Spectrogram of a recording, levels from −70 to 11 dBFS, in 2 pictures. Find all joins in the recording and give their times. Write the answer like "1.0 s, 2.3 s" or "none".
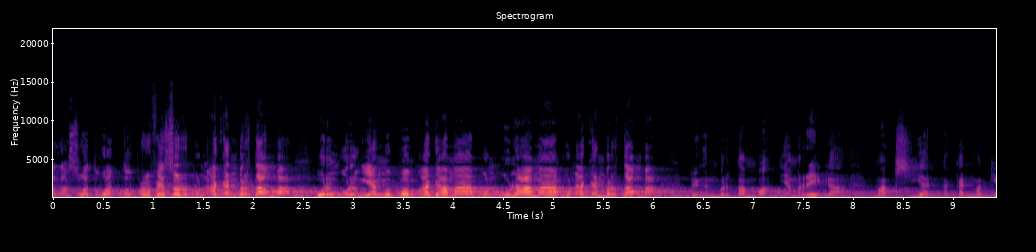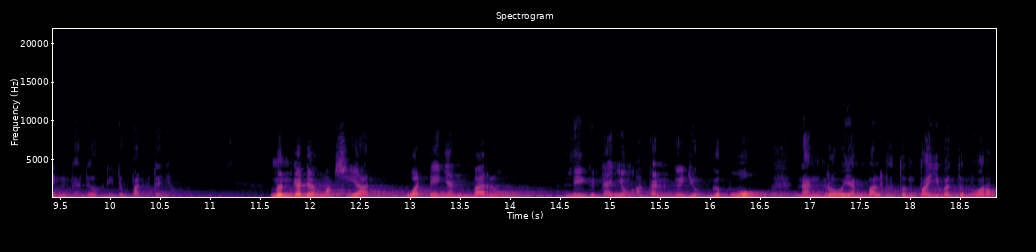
none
